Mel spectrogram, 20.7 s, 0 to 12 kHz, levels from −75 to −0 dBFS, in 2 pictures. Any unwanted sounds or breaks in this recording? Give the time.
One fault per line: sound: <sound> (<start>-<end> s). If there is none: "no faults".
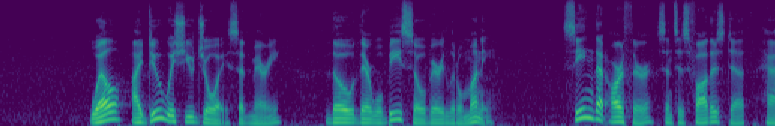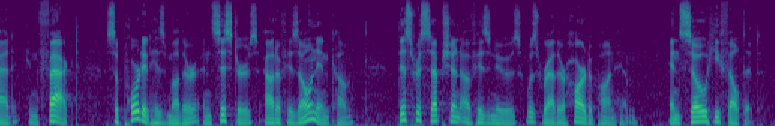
no faults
